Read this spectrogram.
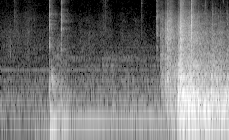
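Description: Plastic balls drop with a clatter from their racks.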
